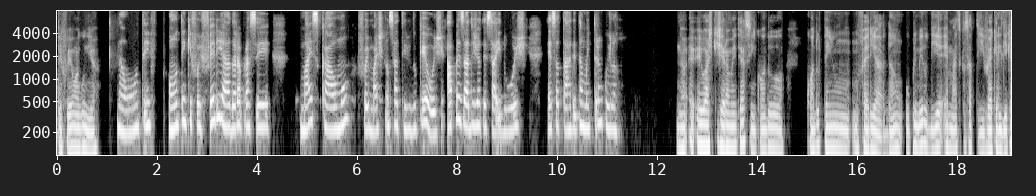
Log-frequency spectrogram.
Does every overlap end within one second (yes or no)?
yes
